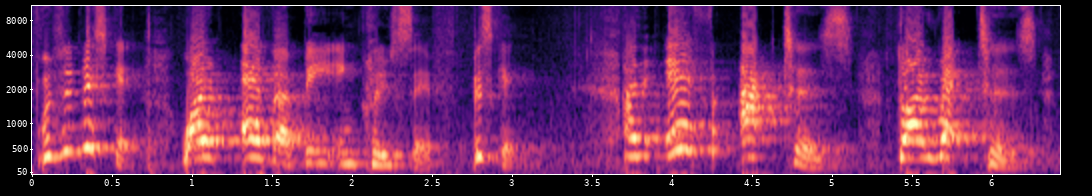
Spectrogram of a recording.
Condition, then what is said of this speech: Tourette syndrome. So a lot of what I'm about to say will be a surprise to everyone, including me.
